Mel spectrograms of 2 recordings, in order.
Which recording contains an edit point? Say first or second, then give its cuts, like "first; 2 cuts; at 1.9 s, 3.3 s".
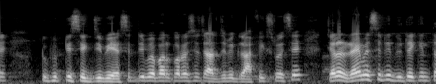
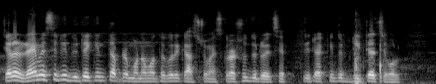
second; 1 cut; at 3.0 s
